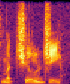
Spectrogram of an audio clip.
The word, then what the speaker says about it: Matilde: You know, in Portuguese, you spell Matilde as if you would spell Matilda, like it's Mathilda, but it's pronounced Matilde.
